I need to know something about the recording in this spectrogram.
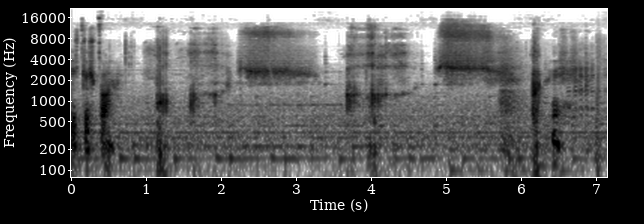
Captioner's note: snores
